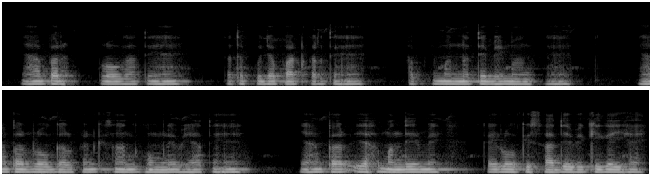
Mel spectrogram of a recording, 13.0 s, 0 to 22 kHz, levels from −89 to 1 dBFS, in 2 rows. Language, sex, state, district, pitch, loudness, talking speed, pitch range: Hindi, male, Chhattisgarh, Korba, 115 Hz, -36 LUFS, 175 wpm, 115-120 Hz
